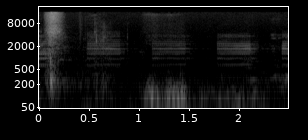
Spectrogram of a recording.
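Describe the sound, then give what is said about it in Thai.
A real alarm clock, set to go off at six in the morning, rings with a harsh, buzzy electronic tone that holds steady in stretches broken by brief pauses, over a low rumble midway. No one speaks. “โอ้มันไม่หยุดเนี่ย เอาหยุดได้แล้ว โอเค อันนี้เป็นนาฬิกาปลุกผมผมจริงๆนะครับ และเสียงนี้จริง ๆ เพราะว่าผมต้องไปโรงพยาบาลถึงโรงพยาบาลเจ็ดโมงเช้าเพื่อไปผ่าตัด ดังนั้นพอหกโมงเช้าเนี่ยเสียงมันจะมาแล้วอ้าวไม่ยอมหยุดอีกละ”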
